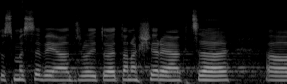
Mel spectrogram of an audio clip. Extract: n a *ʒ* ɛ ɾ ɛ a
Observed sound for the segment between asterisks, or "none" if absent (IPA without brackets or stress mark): ʃ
